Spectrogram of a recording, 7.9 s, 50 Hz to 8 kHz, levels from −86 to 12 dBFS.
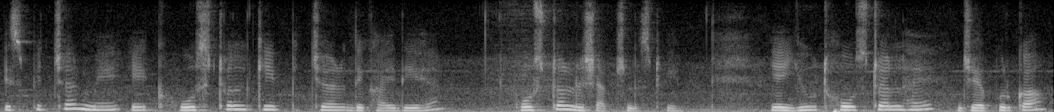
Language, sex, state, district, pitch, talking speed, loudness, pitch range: Hindi, female, Rajasthan, Jaipur, 220 Hz, 150 wpm, -17 LUFS, 195-250 Hz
